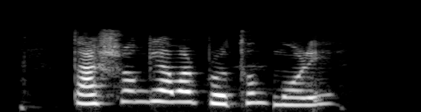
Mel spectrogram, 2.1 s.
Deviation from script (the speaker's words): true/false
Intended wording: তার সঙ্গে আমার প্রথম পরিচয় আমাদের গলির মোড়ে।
true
